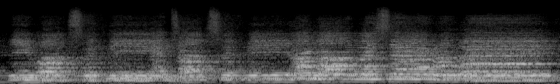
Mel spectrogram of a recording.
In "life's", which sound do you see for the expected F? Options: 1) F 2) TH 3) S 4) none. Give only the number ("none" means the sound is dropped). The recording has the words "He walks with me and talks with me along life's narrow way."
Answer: 4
